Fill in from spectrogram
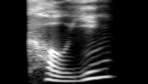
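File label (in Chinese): "口音", Chinese; HSK; HSK6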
